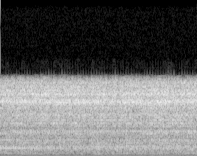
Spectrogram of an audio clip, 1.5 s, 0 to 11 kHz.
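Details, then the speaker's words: STAT 180 air stripper after a simulated sump low-pressure alarm (pressure-switch tubing removed): tubing reinstalled and alarm reset, blower comes back on with steady airy whoosh, no rub or rattle. Normal running. "So I should be able to reinstall this, reinstall the tubing, and reset the alarm. You hear it's coming back on."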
